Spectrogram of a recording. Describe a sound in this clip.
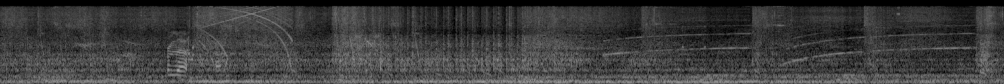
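Sci-fi weapons fire in short bursts.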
